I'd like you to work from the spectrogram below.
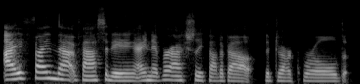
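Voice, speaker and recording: Casual lower-pitched woman podcast host. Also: animated, a little fast, a bit bright, smooth.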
